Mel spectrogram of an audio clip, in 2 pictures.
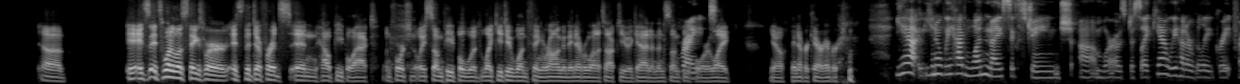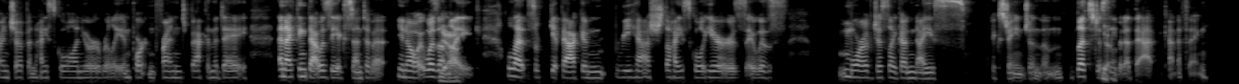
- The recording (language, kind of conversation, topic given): English, unstructured, What lost friendship do you sometimes think about?
- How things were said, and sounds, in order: tapping; chuckle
